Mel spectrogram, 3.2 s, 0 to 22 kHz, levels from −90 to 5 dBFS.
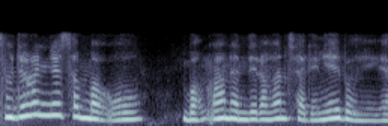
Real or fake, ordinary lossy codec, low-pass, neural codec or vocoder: fake; Opus, 24 kbps; 7.2 kHz; codec, 24 kHz, 0.9 kbps, WavTokenizer, small release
